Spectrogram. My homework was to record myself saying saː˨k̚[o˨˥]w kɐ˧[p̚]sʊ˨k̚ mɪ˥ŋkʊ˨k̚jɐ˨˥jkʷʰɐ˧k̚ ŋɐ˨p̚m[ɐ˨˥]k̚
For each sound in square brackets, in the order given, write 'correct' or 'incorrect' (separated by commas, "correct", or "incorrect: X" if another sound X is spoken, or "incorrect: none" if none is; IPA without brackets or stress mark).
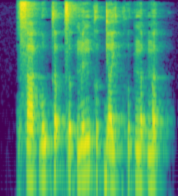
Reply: incorrect: o˥, correct, incorrect: ɐ˧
